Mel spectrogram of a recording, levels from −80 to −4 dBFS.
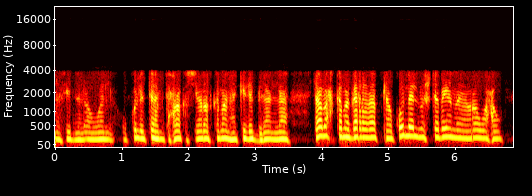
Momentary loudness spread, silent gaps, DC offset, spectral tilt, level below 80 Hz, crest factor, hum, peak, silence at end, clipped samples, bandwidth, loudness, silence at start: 8 LU; none; under 0.1%; -10 dB/octave; -62 dBFS; 18 dB; none; -2 dBFS; 0.15 s; under 0.1%; 4.2 kHz; -20 LUFS; 0 s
